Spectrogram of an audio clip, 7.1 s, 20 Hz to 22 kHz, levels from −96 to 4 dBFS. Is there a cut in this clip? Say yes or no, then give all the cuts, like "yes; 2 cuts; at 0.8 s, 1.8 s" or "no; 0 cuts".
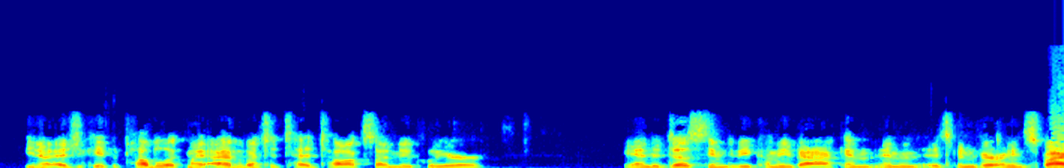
no; 0 cuts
